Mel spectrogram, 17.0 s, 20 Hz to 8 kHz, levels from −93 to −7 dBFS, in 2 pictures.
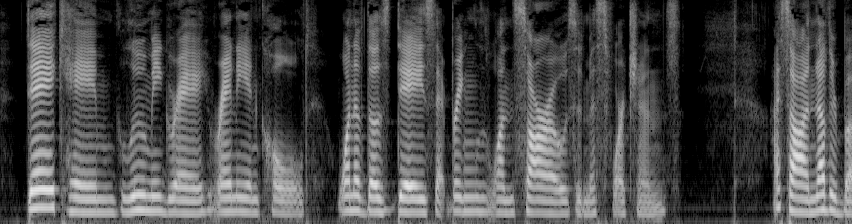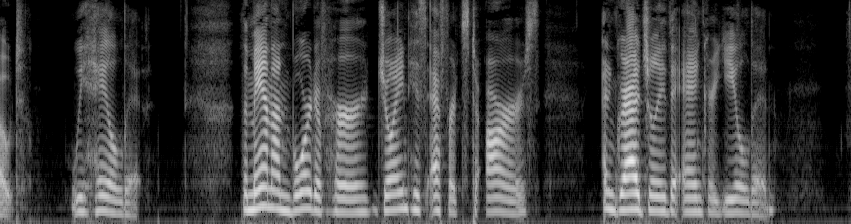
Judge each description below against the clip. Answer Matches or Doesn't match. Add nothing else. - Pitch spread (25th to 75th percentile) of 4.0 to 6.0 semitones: Doesn't match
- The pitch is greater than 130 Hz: Matches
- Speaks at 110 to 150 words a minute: Matches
